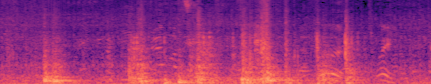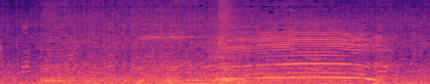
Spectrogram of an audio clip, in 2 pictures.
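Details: Rampaging young calf, likely restrained, gives a long, even, drawn-out moo near the end after a stretch of clattering knocks, handling noise and brief vocal bursts, with people around.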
